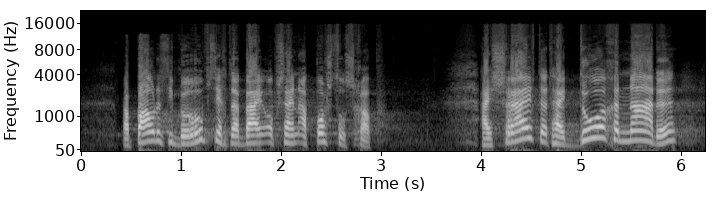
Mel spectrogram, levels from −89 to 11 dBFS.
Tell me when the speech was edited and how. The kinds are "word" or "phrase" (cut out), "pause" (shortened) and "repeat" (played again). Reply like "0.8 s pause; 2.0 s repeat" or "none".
none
